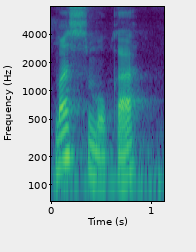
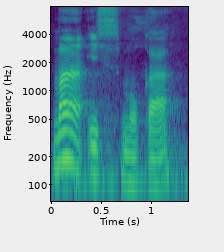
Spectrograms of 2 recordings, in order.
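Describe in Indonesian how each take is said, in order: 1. Vokal 'ism' dihilangkan, kata-katanya menyatu. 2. Vokal 'ism' dipertahankan, terpisah. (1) "Mas Muka itu sebenarnya dia pakai hamzah wasol" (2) "kalau misalkan nggak pakai hamzah wasol nanti jadinya ma ismuka"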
